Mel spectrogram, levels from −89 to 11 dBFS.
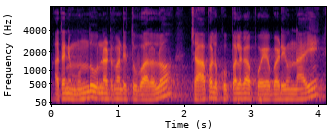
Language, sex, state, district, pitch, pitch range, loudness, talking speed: Telugu, male, Telangana, Komaram Bheem, 115 Hz, 110-120 Hz, -20 LUFS, 115 wpm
